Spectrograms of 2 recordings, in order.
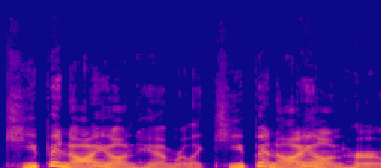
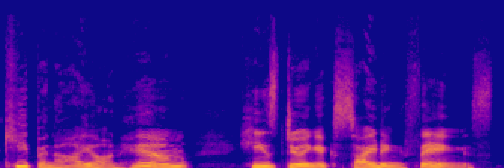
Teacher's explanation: if you say it with an upward intonation, kind of happy, like, whoa, keep an eye on him, he's doing exciting things.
